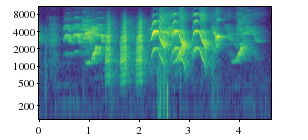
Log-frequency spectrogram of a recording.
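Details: Javan myna in full song for training other birds: buzzy rising whistles, a run of rapid rasping pulses, then repeated arched squawky notes in quick succession.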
